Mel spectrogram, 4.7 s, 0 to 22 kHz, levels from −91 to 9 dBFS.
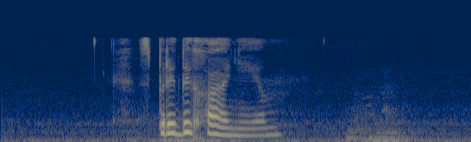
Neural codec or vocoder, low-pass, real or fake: none; 7.2 kHz; real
